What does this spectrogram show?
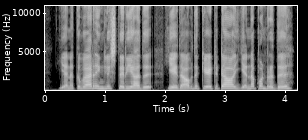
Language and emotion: Tamil, fearful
